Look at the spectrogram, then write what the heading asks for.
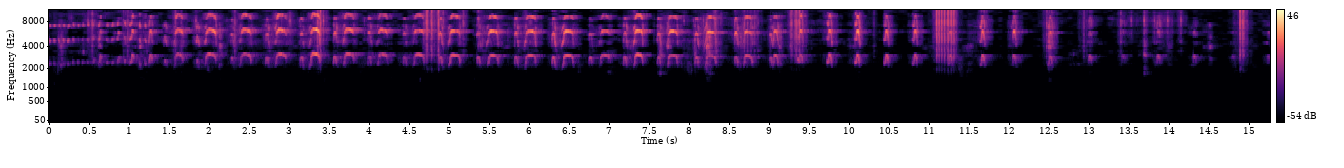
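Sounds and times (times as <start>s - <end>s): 
bird: 0.0s - 15.2s.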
